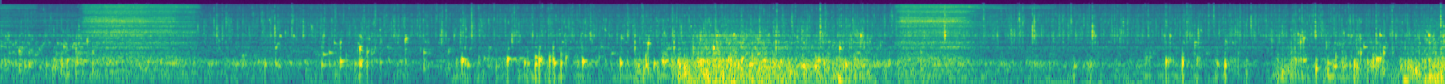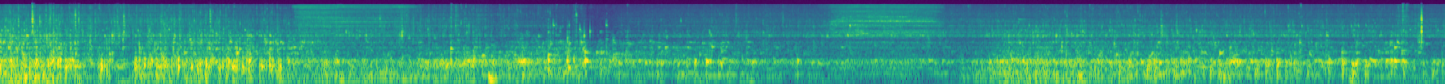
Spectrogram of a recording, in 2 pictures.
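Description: Scuba diver breathing through a regulator underwater: a brief hiss on each inhale every several seconds, and a longer, louder rush of exhaled bubbles between them.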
